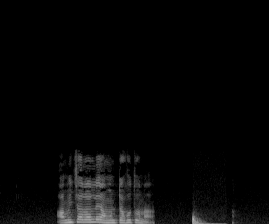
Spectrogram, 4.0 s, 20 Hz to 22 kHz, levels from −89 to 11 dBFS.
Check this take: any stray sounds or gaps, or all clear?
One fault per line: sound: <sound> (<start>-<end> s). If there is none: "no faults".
sound: thud (2.9-3.4 s)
